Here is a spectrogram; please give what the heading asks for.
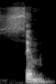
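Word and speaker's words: SIEM: एस आई एम देखो यहां पे साफ-साफ बोल रहा है एस आई ई एम सिम pronounce सिम।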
